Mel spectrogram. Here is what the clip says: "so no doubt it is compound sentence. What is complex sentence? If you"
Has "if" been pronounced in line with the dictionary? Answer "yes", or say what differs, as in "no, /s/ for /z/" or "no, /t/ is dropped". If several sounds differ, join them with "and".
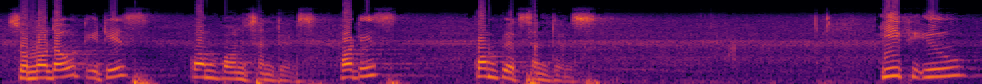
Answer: no, /p/ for /f/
